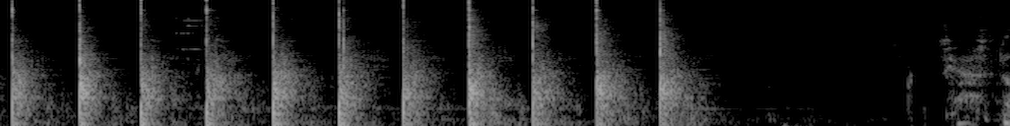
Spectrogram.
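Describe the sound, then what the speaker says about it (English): A hammer striking BSA Lightning/Super Star motorcycle engine parts during a rebuild, about eleven sharp, evenly spaced blows close by, then a short pause before faint movement and voice-like sounds. "hitting things with hammers."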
